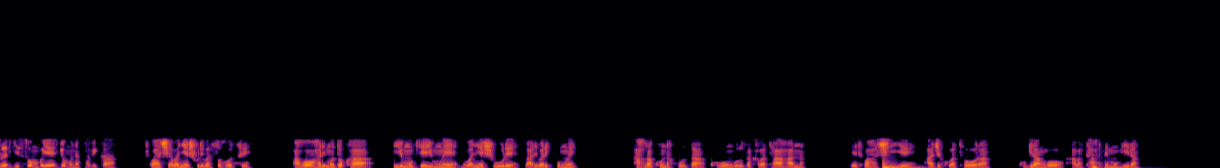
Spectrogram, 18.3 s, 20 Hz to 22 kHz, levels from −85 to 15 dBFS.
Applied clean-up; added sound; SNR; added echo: neural mask model RNNoise.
